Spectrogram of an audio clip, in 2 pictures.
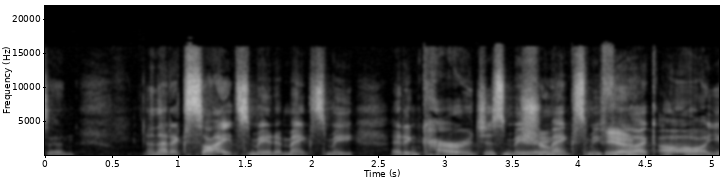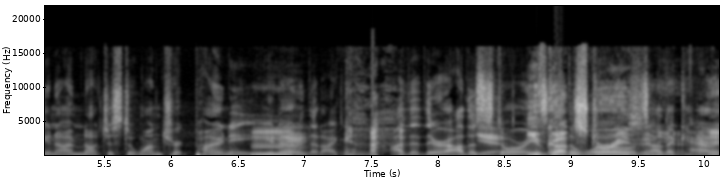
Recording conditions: busy venue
